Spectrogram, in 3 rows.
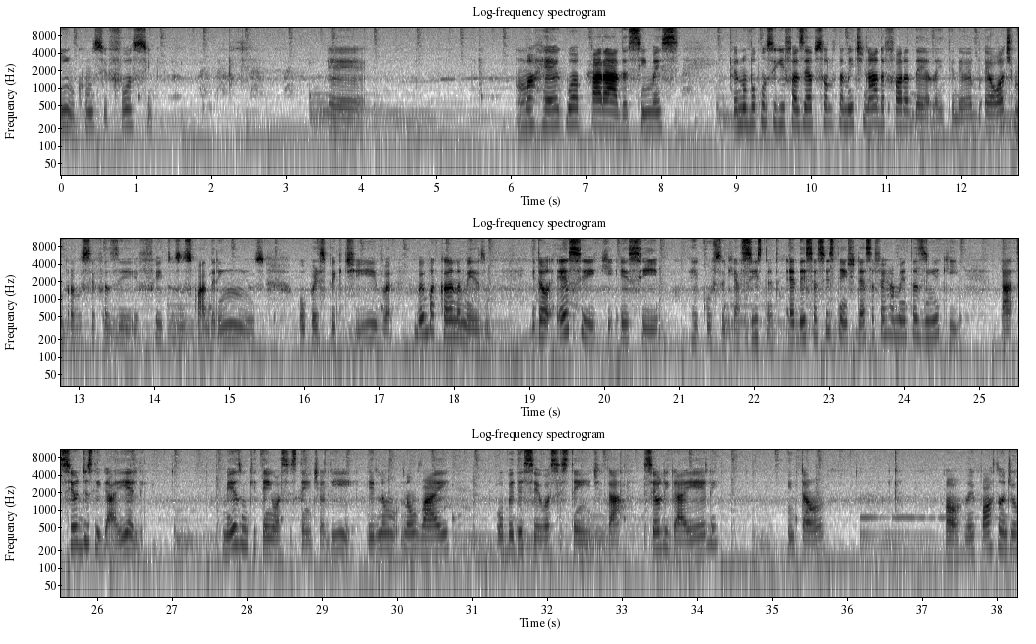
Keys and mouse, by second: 0.6 ctrl+z, 1.5 shift+click, 2.5 shift+click, 3.4 click, 4.9 ctrl+z, 6.8 click, 8.8 ctrl+z, 9.7 click, 10.6 ctrl+z, 11.3 click, 12.2 ctrl+z, 25.7 click, 26.8 click, 28.2 click, 29.0 click, 29.7 click, 31.1 ctrl+z, 32.3 click, 32.8 ctrl+z, 33.5 click, 34.5 click, 35.5 click, 36.5 ctrl+z, 36.8 ctrl+click, 37.5 click.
